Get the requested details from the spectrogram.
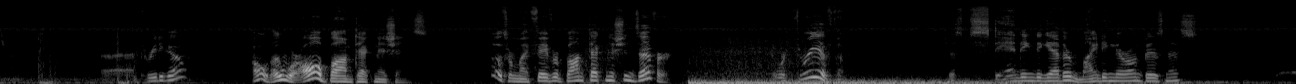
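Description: An older man talks calmly and close to a microphone, in short bursts.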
